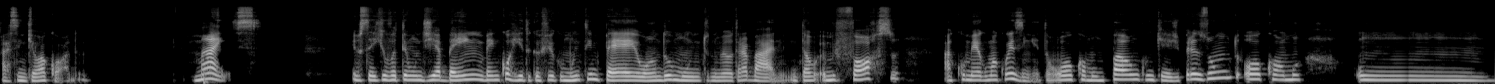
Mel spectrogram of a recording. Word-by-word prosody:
assim 170 +1 -3
que 170 - -3
eu 170 - +2
acordo. 190 +2 -6 1.0
Mas 235 +2 +2 0.9
eu 205 - -1
sei 195 0 +1
que 210 - -3
eu - - +4
vou 205 0 +2
ter 215 - +2
um 205 -1 +2
dia 200 +2 +3
bem 210 +4 +2
bem 205 0 0
corrido, 200 -6 0
que 190 - -2
eu - - -2
fico 195 0 -3
muito 200 +5 +1
em 235 - +2
pé, 185 -3 +5
eu 180 -1 +2
ando 185 +4 +2
muito 180 -2 0
no 175 - -2
meu 175 0 -1
trabalho, 185 -2 0
então, 185 0 -2
eu - - -1
me 205 - +2
forço 225 +6 0 0.4
a 185 - -3
comer 205 -2 0
alguma 200 +2 -1
coisinha. 220 -9 -1
Então, - - -7
ou 210 - +2
eu 215 - +1
como 195 -3 -1
um 185 - -1
pão 225 +3 +3
com 215 -1 -3
queijo 175 -4 -2
e - - -13
presunto, 270 - 0
ou 245 -1 +3
eu 240 - +2
como 220 -2 -2 0.6
um 195 -3 -2
200 Hz, 200 wpm, -22 LUFS, 185-215 Hz, 1.0 s, pé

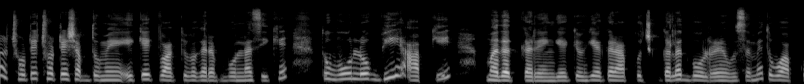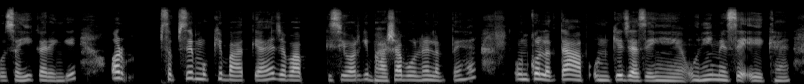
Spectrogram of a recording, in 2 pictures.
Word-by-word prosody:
और 400 - -3
छोटे-छोटे 245 +1 -1
शब्दों 205 -2 -3
में 200 0 -1
एक-एक 215 +3 0
वाक्य 195 +1 0
वगैरह 190 -1 -2
बोलना 185 +2 -3
सीखें, 235 - -7 0.4
तो 260 - -3
वो 250 +3 +1
लोग 250 -3 +1
भी 320 - 0
आपकी 350 - -2 0.4
मदद 195 -3 +7
करेंगे 175 -1 -1
क्योंकि 195 +2 -3
अगर 195 +1 +1
आप 180 0 +3
कुछ 205 - +2
गलत 220 +4 +2
बोल 190 -2 -1
रहे 175 +1 -2
हैं 180 - -2
उस 175 0 +1
समय 200 +7 -7
तो 215 - -3
वो 200 - 0
आपको 185 +1 -4
सही 190 +3 -2
करेंगे 185 +4 -3 0.4
और 295 -1 +6 0.4
सबसे 285 - +3
मुख्य 245 0 -4
बात 200 -2 0
क्या 200 0 0
है 240 +4 0
जब 220 -3 -2
आप 195 -1 +4 0.2
किसी 200 +1 +4
और 200 0 -1
की 235 - -5
भाषा 185 +3 +5
बोलने 205 0 -3
लगते 190 +1 -6
हैं, 265 +9 -7 0.4
उनको 240 +2 +2
लगता 210 +1 +3
है - - +6
आप 200 - +1
उनके 200 +1 0
जैसे 180 -3 +3
ही 180 -1 -3
हैं, 165 - -5
उन्हीं 200 +6 -3
में 210 -2 -1
से - - +8
एक 170 -2 -3
हैं 175 0 -7
200 Hz, 220 wpm, -26 LUFS, 185-225 Hz, 0.4 s, से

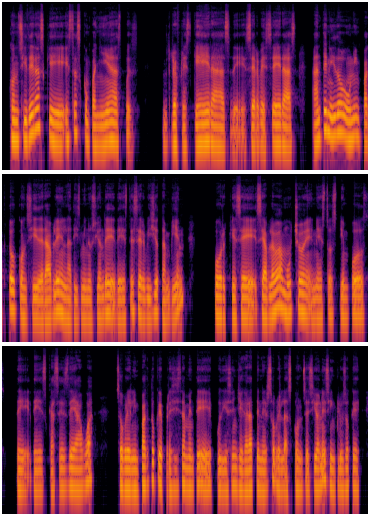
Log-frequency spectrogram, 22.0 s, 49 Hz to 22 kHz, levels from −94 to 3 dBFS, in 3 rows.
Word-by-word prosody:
¿Consideras 155 - +3
que 135 -4 +2
estas 185 +8 -3
compañías, 135 0 +1
pues - - -7 0.5
refresqueras, 125 -1 0
de - - -5
cerveceras, 120 0 +1 0.3
han 135 +4 +1
tenido 185 0 +4
un 150 -1 +3
impacto 155 0 +1
considerable 120 +2 +2
en 135 - +1
la 115 - -1
disminución 115 +1 -4
de 140 +1 +3
de 115 +1 -1
este 115 - -4
servicio 120 - 0
también? - - -2 0.6
Porque 125 -1 +1
se 125 +1 +1
se 130 - +1
hablaba 135 +8 +4
mucho 145 0 +1
en 120 -3 -3
estos 120 +2 -5
tiempos 65 - -1 0.2
de 120 -1 -2
de 115 0 -3
escasez 125 +2 -6
de 130 -1 +2
agua, 125 +5 0 0.4
sobre 125 -1 +3
el 120 - +1
impacto 140 +6 0
que 145 -3 +3
precisamente 125 - -2
pudiesen 125 +2 -3
llegar 120 -1 0
a - - +3
tener 120 -2 -2
sobre 150 -4 0
las - - -3
concesiones, 130 - -1
incluso 125 +1 -2
que 125 -2 -4
125 Hz, 130 wpm, -24 LUFS, 120-140 Hz, 0.6 s, tenido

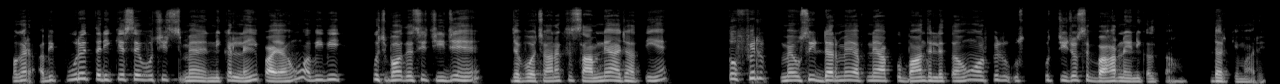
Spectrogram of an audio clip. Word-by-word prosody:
मगर 195 +5 0
अभी 160 +7 -2
पूरे 245 +6 +1
तरीक़े 225 -2 0
से 225 +1 +2
वो 210 -1 -3
चीज़ 215 0 -2
मैं 170 -2 +2
निकल 155 +3 -1
नहीं 170 +8 +1
पाया 145 -1 +7
हूँ, 160 - -3
अभी 200 +2 -1
भी 225 +2 0 0.4
कुछ 220 -5 -1
बहुत 200 +1 +3
ऐसी 195 +3 -1
चीज़ें 180 +2 0
हैं, 180 +1 0 0.3
जब 160 -2 +2
वो 165 - +2
अचानक 160 +2 -1
से 185 - -4
सामने 165 +1 +3
आ 180 - +5
जाती 160 +3 -3
हैं 220 +8 -4 0.6
तो 255 - +2
फिर 285 +3 -2 0.2
मैं 185 +2 +2
उसी 185 +4 +1
डर 190 +1 +3
में 195 0 +1
अपने 180 0 0
आप 170 -1 +2
को 170 - -5
बाँध 165 +3 +3
लेता 160 -1 -1
हूँ 180 +7 -2
और 200 - 0
फिर 215 - -4
उस 170 -2 -8 0.2
उस 195 - -6
चीज़ों 195 +1 +1
से 195 +2 -1
बाहर 160 +3 +6
नहीं 150 -2 +1
निकलता 135 +1 -7
हूँ, 140 -2 -11 0.3
डर 155 -2 +3
के - - -9
मारे। 125 - -9
180 Hz, 245 wpm, -24 LUFS, 160-205 Hz, 0.6 s, पाया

